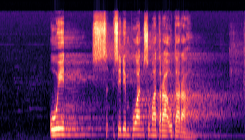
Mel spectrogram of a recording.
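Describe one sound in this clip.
A young man speaks with animation into a microphone, heard through loudspeakers.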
